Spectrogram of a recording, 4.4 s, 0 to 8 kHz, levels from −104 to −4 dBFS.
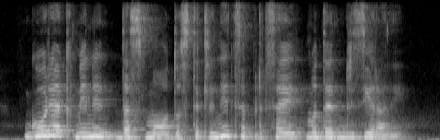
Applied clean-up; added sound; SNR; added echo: none; none; none; none.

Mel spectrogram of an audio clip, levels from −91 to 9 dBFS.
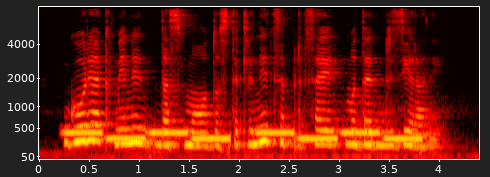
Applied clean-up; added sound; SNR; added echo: none; Siren; 0 dB; none.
